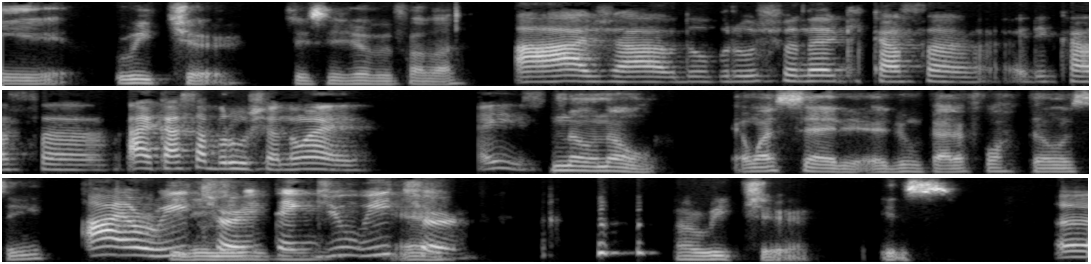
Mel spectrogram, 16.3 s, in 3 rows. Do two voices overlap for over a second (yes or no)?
yes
